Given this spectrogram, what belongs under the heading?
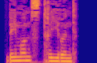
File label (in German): "demonstrierend", german; adjectives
